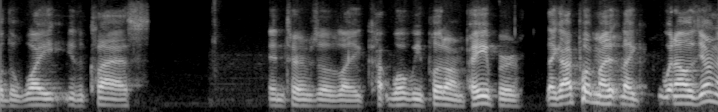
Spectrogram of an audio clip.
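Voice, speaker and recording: A man speaking as a podcast guest in casual discussion, soft-spoken and hesitant, often trailing off. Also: medium pitch, lo-fi sound. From Dominican Republic heritage.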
